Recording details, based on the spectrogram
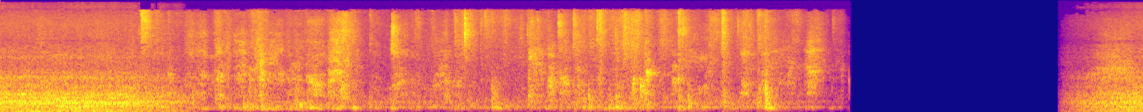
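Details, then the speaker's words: Repeated whimpering and yipping from a dog in the post-ictal stage after a seizure: unaware vocalizing, disorientation, unable to stand or walk properly. "세번째 경영 후에 의식을 처리 회복하는 단계로 의식이 없는 짖음 방향 감각의 소실로 제대로 서지 못하고 제대로 걷지 못하는 증상 등 격려 의 여운이 남아 있는 평양 후 단계입니다"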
